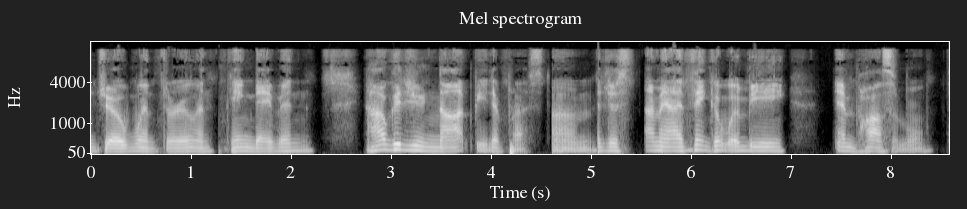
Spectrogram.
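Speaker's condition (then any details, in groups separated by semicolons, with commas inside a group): Cerebral palsy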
